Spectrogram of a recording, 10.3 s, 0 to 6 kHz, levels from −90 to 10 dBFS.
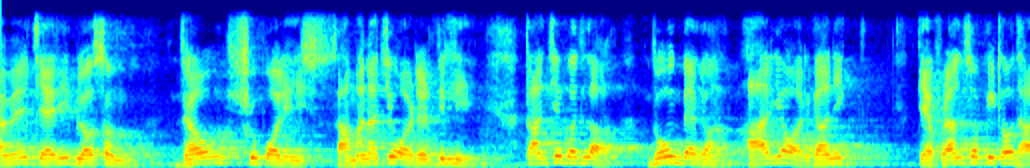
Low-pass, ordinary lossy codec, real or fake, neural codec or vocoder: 5.4 kHz; none; real; none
